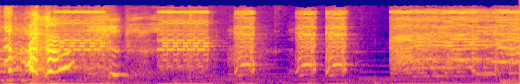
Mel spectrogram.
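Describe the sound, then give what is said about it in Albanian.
A mobile phone ringtone plays as a run of bright, high-pitched electronic bursts of uneven length separated by short gaps, following a brief noisy flurry at the start. “Nëse se nuk e keni dëgjuar këtë tingull vetëm një herë në jetën tuaj, nuk e din nëse jeni toksor apo jo. Të kishe këtë lloj telefoni është si të kesh një telefon më të fundit.”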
